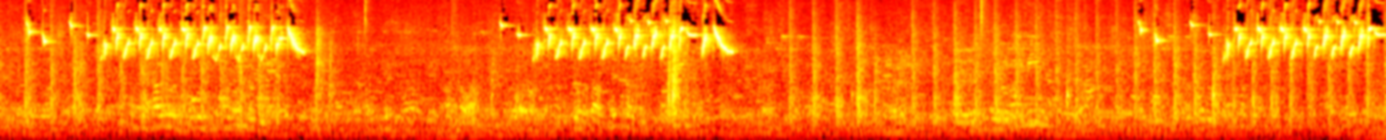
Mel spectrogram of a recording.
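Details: European goldfinch singing in the authentic Widani song style: three bursts of rapid, buzzy, metallic trilled notes, each about two seconds long, separated by pauses, with a murmur of voices in the background.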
